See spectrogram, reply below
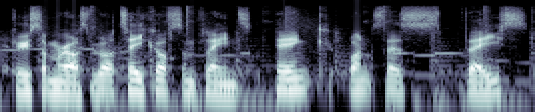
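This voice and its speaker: A British man hosts a gaming video with casual, running commentary. His voice sits at an average pitch, and he talks in a chatty, joking way, reasoning out loud as he plays. Music plays faintly behind him. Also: steady tone, moderate pace. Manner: jokey, chatty, thinking aloud to the planes. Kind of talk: casual live gameplay commentary.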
